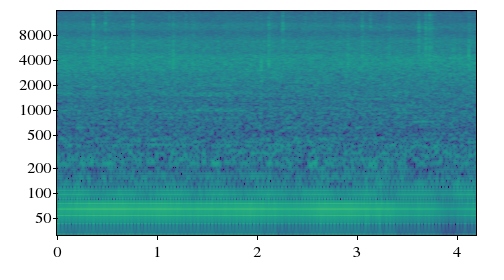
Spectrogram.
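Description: Masala dosa sizzling steadily on a hot tawa: a soft, even hiss, with a steady low hum underneath.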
